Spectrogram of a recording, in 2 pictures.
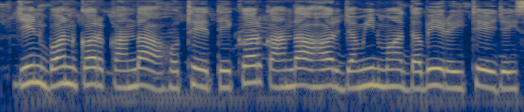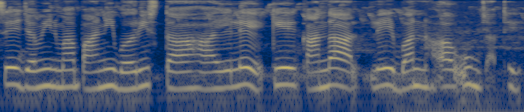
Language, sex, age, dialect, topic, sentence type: Chhattisgarhi, male, 25-30, Northern/Bhandar, agriculture, statement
